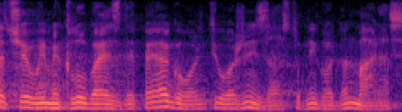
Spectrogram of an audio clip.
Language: Croatian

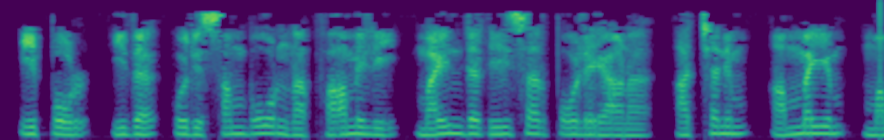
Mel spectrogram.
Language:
Malayalam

